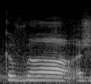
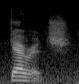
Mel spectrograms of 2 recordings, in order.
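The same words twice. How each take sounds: First: "Garage" the American way, last syllable rhymes with "mirage"; garage our way. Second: "Garage" said GA-ridge, stress on the first syllable, ending in a hard dj; "Garage" the British way, ending like "ridge". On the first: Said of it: "is how we say it". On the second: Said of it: "Garage is how we say". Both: Shown as a demonstration.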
